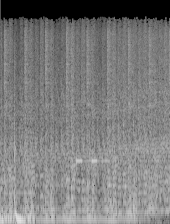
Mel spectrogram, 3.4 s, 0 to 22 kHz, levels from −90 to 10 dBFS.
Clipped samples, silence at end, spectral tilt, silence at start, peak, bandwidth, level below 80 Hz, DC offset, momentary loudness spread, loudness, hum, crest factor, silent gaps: under 0.1%; 0 s; -3 dB/octave; 0 s; -2 dBFS; 17 kHz; -18 dBFS; under 0.1%; 3 LU; -13 LUFS; none; 12 dB; none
